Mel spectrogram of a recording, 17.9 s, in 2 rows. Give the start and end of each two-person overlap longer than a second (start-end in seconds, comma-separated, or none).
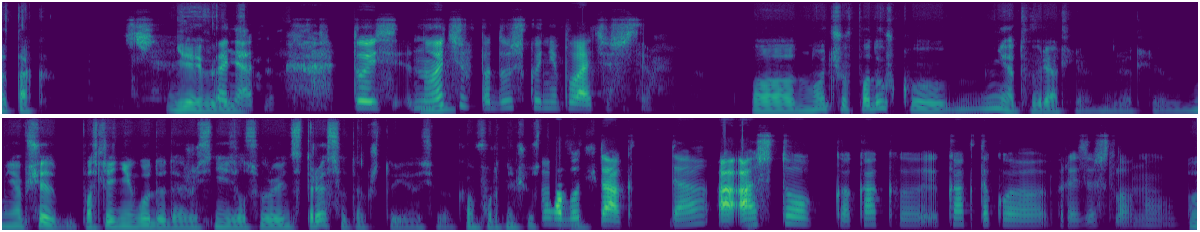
none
